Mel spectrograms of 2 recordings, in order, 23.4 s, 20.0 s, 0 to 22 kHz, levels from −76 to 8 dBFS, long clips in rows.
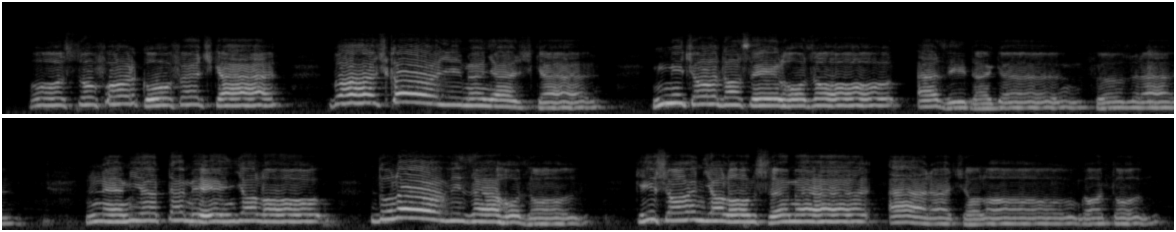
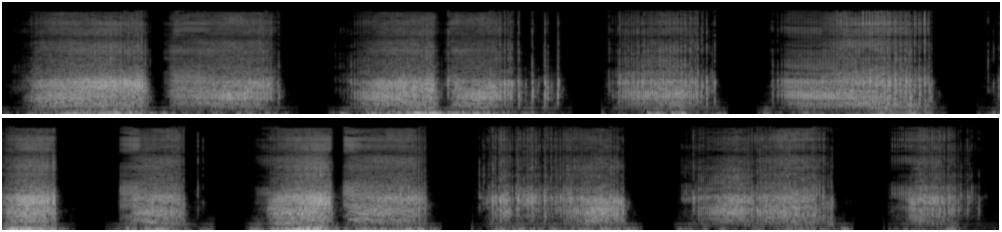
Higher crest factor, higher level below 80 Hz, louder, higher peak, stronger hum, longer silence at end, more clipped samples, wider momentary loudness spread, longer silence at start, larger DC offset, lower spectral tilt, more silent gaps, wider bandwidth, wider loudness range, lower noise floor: second, 16 dB vs 24 dB; second, -70 dBFS vs -40 dBFS; about the same, -25 LUFS vs -24 LUFS; second, -8 dBFS vs 0 dBFS; neither; about the same, 0.15 s vs 0.2 s; neither; second, 11 LU vs 16 LU; about the same, 0.3 s vs 0.2 s; neither; first, -6.5 dB/octave vs -2 dB/octave; neither; second, 8.4 kHz vs 17 kHz; about the same, 6 LU vs 4 LU; second, -54 dBFS vs -61 dBFS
